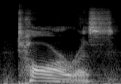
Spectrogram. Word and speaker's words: Taris: Number two, it's not pronounced Taris. That's incorrect. Please stop saying that. It's pronounced Taris, okay? Taris. Not like a Ford Taurus. That's a Taurus, okay? That's a car.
